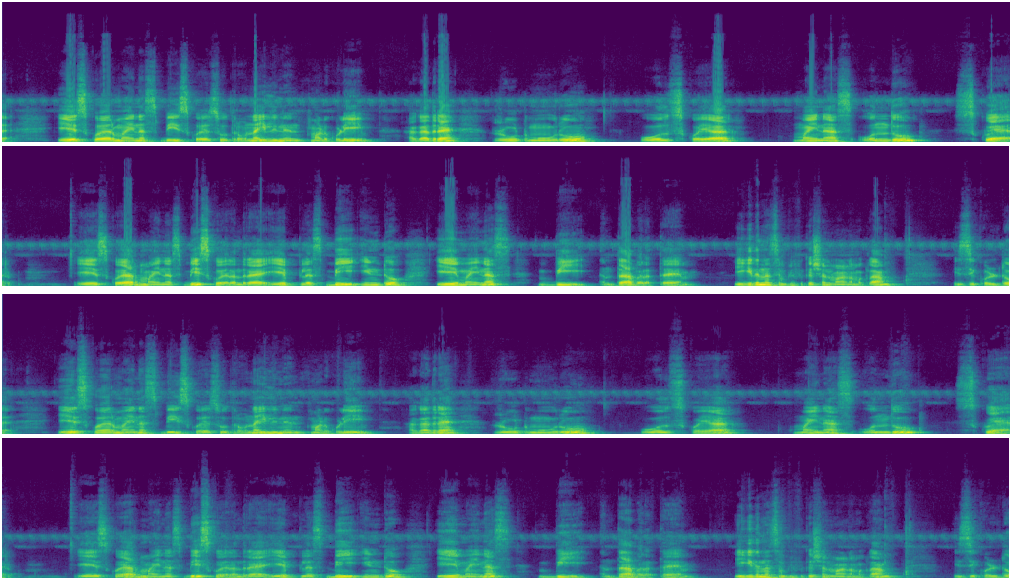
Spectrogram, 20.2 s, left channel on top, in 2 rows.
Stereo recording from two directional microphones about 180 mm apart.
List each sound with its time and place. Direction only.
0.0 s speech: 25° left (ahead or behind)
